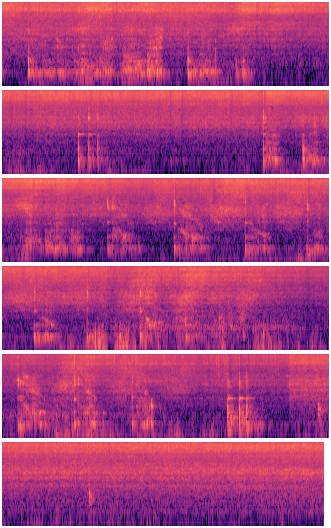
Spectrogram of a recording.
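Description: Red chilli-paste sauce, just thinned with a little water, sizzling and bubbling in a metal wok. A metal spatula stirs and scrapes across the wok in irregular strokes, with a few sharper metallic scrapes. Near the end the stirring stops and only the steady sizzle is left.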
